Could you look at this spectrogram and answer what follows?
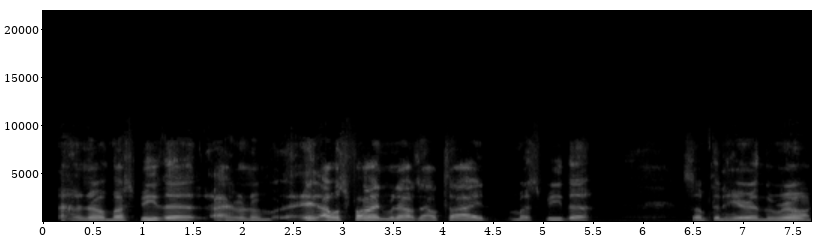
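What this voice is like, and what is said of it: Stuffy, congested-sounding voice. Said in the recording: “I sound weird. My allergies decided to kick in.”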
